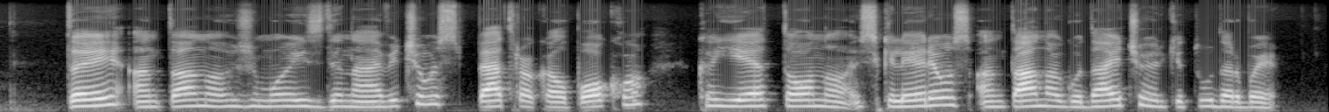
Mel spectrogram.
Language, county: Lithuanian, Kaunas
